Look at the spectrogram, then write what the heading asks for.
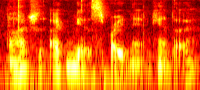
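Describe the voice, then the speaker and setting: Low, creaky-voiced man thinking aloud. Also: huge pitch swings, quick pace. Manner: musing aloud, often questioning himself. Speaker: coding teacher streaming a tutorial. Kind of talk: casual live coding, thinking aloud. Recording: faint typing and room noise. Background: computer keyboard typing and clicking.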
